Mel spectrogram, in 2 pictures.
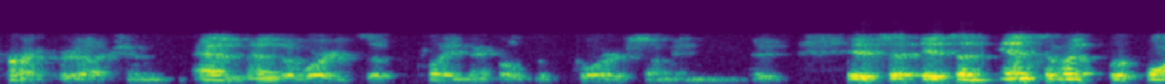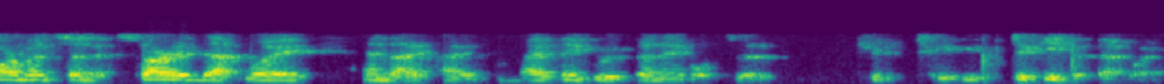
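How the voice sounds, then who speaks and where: A man who performs in theater giving casual, reflective thanks in a halting way. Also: low-pitched, very animated. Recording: tinny phone-like audio, echoey room.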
